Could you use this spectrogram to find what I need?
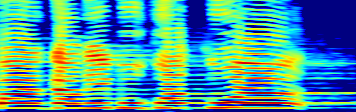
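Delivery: piercing, shrill, very loud, high-pitched yell. Retelling how a mother in a flash flood shouted to her child: imitating a shout. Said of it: "Dia berteriak".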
